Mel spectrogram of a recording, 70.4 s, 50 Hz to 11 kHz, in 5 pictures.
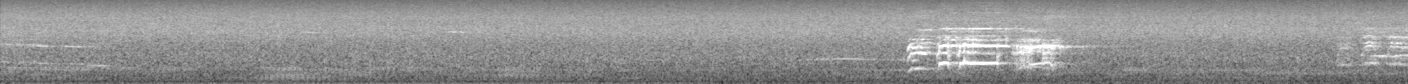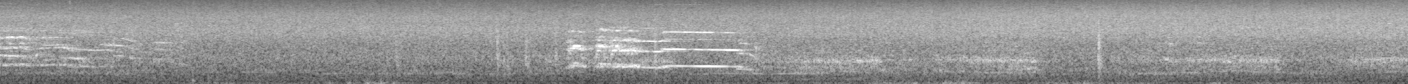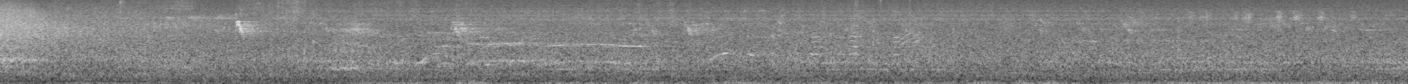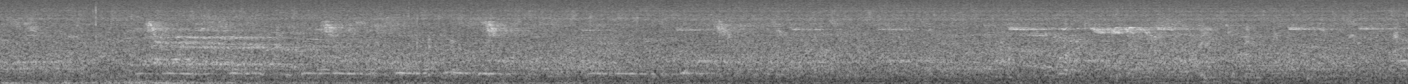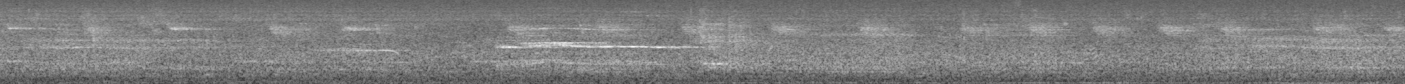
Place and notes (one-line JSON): {"title": "Wil, Switzerland - Afternoon relaxing with chickens and passing trains", "date": "2012-05-19 17:24:00", "description": "Awaiting soundcheck at Gare de Lion, Wil, Switzerland. Recorded on an Audio Technica AT815ST with a m>s setting and later reconnected with Waves S1 Imager plugin.", "latitude": "47.46", "longitude": "9.03", "altitude": "567", "timezone": "Europe/Zurich"}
